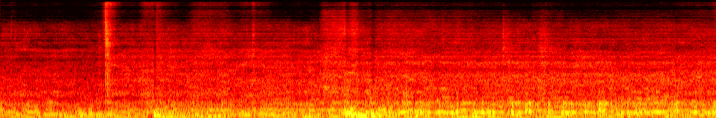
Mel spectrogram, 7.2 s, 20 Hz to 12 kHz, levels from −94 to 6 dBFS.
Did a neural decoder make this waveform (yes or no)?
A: yes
